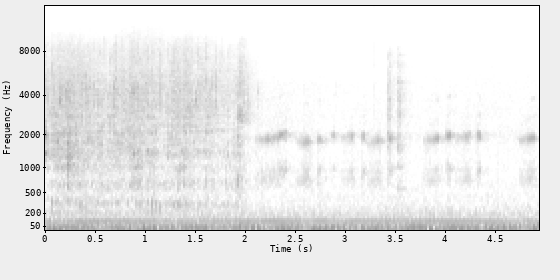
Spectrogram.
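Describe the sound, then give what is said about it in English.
A rushing gush of about a gallon of swamp water being poured fills the first two seconds, then gives way to a steady run of chirpy frog croaks repeating over a low hum. “Instead of nightingale's tongues, I'll pour in some magic Transylvanian swamp water, about a gallon's worth.”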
